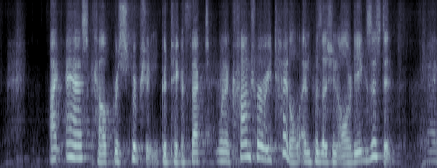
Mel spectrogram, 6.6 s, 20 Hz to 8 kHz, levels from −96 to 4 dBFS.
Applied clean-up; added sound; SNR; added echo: neural separator model SepFormer DNS4.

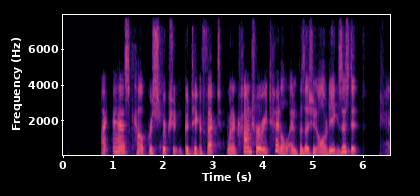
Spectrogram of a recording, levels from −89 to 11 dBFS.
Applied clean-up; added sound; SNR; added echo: neural mask model DeepFilterNet 3.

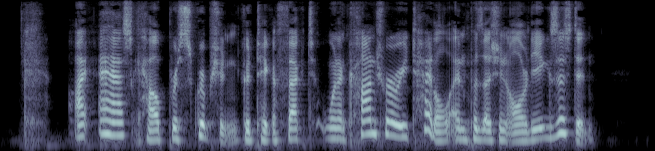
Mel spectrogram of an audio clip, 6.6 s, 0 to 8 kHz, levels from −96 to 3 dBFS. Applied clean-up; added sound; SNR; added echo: none; none; none; none.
